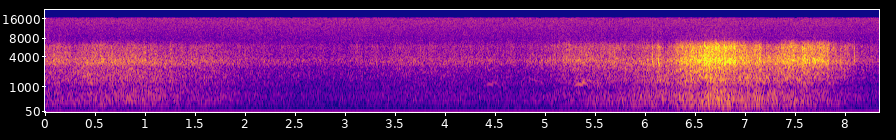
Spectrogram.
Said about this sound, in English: Now they're looking out over the ocean.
